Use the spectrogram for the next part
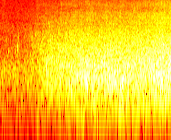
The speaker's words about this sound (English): You can hear the sounds of the ocean lapping onto the beach.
